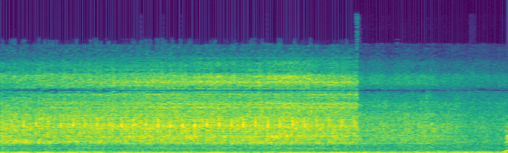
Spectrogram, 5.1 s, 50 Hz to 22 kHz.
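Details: L98 LS V8 swapped into a Toyota Land Cruiser 80 Series, first start before dyno tune, with an oversized cam: loud, deep exhaust rumble at steady lumpy idle, no misses or knocks, sounding rowdy like a party; normal idle.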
